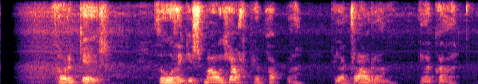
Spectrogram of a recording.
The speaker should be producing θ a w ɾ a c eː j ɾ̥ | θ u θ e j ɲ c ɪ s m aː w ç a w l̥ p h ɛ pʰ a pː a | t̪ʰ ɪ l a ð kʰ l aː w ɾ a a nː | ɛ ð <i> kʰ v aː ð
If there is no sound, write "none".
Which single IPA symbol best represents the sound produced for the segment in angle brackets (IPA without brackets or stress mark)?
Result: a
